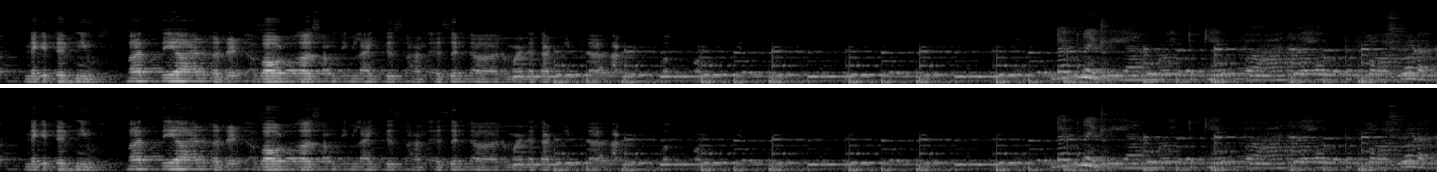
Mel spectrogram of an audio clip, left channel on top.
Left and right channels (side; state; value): right; quieter; 3.4 dB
